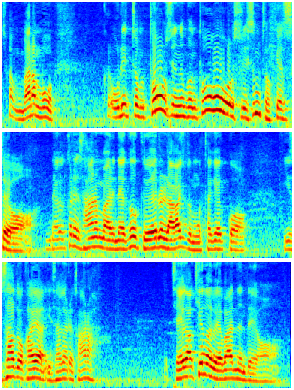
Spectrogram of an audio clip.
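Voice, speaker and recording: A man's voice: a little high, expressive, brisk, mellow. A man with a Gyeongsang Korean accent, preaching a sermon as pastor, asking the congregation rhetorical questions and telling stories in dialect. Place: church sanctuary.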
